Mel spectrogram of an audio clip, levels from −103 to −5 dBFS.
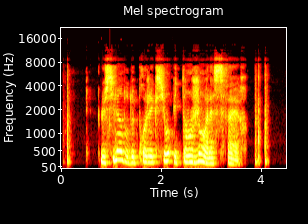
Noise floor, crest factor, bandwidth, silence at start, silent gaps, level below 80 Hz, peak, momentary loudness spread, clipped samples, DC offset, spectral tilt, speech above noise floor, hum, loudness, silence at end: -43 dBFS; 14 dB; 9.8 kHz; 0.1 s; none; -54 dBFS; 0 dBFS; 14 LU; under 0.1%; under 0.1%; -4 dB/octave; 31 dB; none; -13 LUFS; 0.35 s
